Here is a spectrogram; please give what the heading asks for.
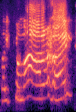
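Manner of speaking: bursts out laughing, loud and high. Real, not acted. Contestant laughing to interviewer about learning her own nails. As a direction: laugh it off as a playful brag.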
